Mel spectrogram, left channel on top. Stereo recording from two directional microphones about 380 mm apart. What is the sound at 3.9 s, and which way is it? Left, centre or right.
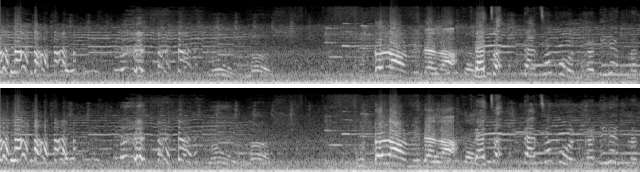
Vehicle, centre.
